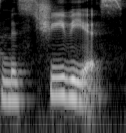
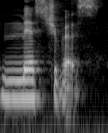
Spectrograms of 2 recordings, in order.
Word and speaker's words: mischievous: many native speakers say it as mischievous when the correct way is to say mischievous but some people will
